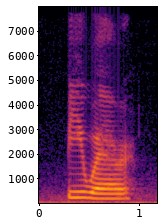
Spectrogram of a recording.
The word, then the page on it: beware: American English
